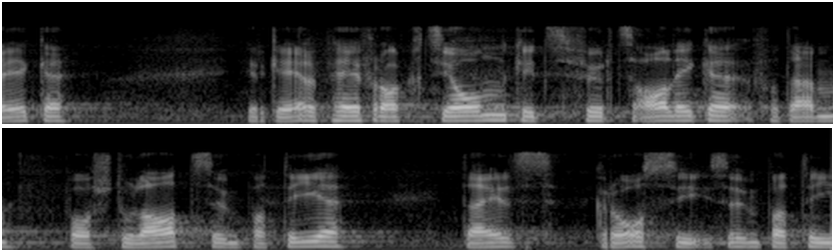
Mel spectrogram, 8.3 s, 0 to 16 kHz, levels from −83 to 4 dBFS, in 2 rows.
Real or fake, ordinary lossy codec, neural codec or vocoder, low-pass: real; none; none; 7.2 kHz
